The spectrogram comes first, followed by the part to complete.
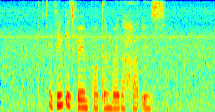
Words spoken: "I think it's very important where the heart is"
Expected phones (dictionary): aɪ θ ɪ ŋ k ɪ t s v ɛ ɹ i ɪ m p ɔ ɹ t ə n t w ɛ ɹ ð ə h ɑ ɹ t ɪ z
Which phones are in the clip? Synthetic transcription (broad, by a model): aɪ θ ɪ ŋ k ɪ t s v ɛ ɹ i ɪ m p ɔ t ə n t w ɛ ð ə h ɑ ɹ t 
